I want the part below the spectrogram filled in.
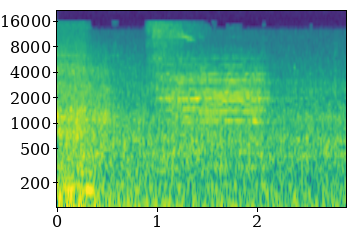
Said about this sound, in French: mes petites vaches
